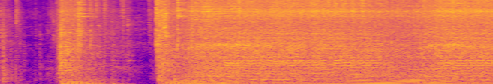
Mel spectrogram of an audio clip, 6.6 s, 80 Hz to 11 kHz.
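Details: 1987 Toro CCR 2000 snowblower two-stroke in a cold shop, with a newly fitted replacement carb; pull-start, then a raspy, unsteady hunting note that only runs on choke. Running lean, and turning the jet in or out changes nothing.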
